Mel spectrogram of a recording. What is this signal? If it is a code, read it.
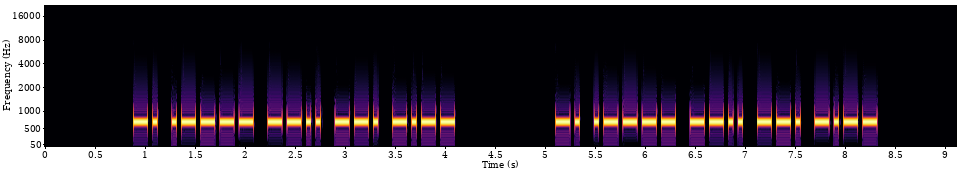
Morse code, heard as a keyed tone, about 25 wpm, 700 Hz. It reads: N1ZGY N1ZGY
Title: USA Call Signs - 5 Characters - Repeated 2x - 25wpm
